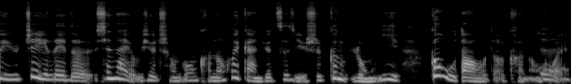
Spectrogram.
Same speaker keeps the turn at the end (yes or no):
no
